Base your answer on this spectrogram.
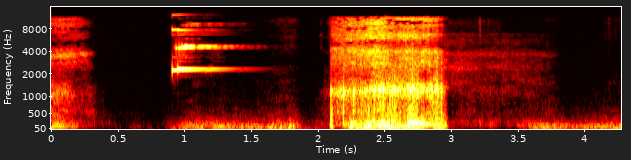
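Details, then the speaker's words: A chime rings, then one loud rough, rattling snore-like breath sound, an acted comedic snoring imitation. "conozco desde el pelo hasta la punta de los pies sé que roncas por las noches y vapeas como res"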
